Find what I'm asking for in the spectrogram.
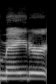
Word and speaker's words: Mater: It's pronounced like toe Mater, except without the toe.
